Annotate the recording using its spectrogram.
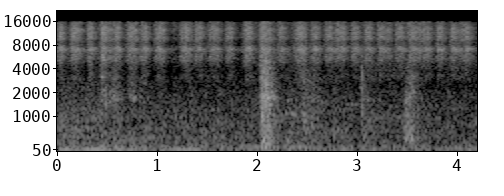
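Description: Hands working electrical wire and a wire stripper on a wooden workbench: quiet rubbing, with a short sharp scrape about two seconds in and a smaller one near the end.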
